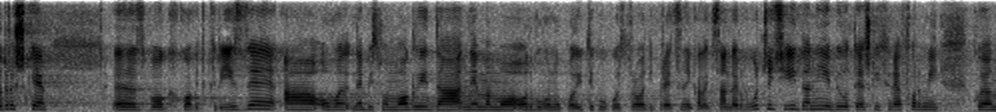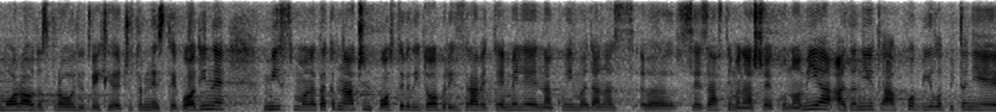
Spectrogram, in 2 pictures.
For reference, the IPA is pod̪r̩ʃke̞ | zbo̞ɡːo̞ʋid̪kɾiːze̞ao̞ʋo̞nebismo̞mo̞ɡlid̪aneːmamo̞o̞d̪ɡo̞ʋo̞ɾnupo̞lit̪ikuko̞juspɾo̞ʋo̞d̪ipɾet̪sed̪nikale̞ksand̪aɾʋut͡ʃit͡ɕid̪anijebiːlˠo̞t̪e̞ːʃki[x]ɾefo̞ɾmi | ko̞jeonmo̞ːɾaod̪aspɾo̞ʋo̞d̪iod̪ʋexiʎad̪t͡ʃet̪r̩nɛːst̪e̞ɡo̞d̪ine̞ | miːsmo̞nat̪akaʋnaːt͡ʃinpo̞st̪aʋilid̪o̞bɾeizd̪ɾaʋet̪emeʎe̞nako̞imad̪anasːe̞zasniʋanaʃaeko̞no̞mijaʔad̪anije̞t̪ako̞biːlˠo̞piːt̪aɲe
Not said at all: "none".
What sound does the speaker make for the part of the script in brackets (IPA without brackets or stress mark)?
x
